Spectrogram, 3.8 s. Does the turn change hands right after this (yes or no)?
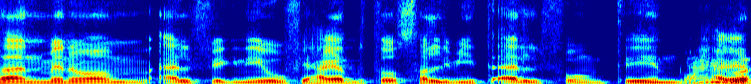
yes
